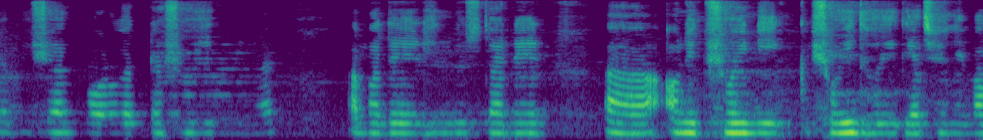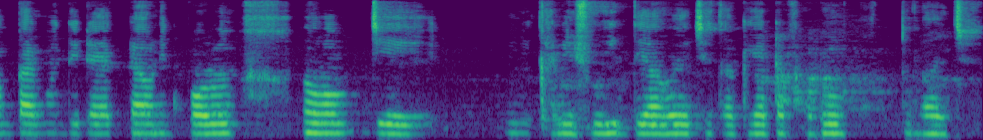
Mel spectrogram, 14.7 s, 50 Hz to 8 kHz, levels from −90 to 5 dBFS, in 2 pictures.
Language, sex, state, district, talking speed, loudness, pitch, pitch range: Bengali, female, West Bengal, North 24 Parganas, 140 wpm, -22 LUFS, 200 Hz, 195-210 Hz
